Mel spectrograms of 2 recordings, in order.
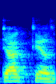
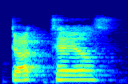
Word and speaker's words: DuckTales: We don't say DuckTales, we go DuckTales.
